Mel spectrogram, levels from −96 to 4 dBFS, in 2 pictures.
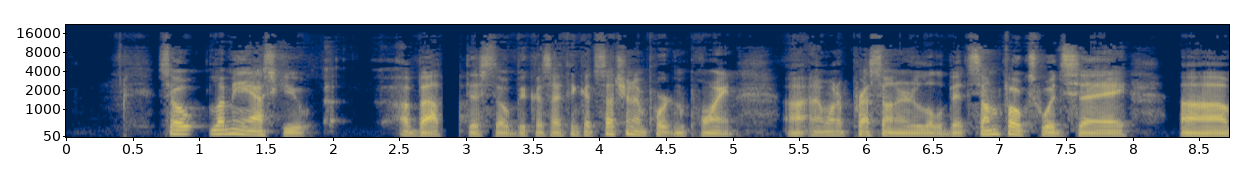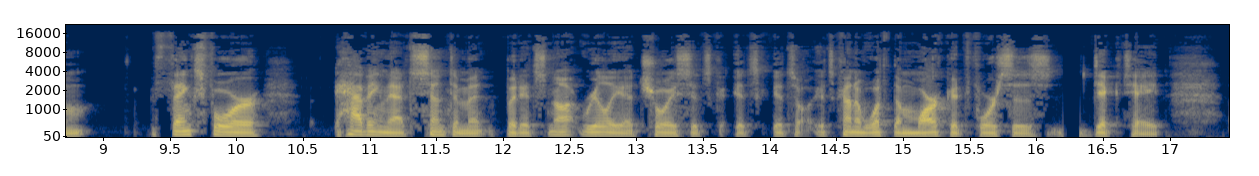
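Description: At 2.81 s the speech drops out for about 137 ms, until 2.95 s, then picks up with "this though because I". It happens again after "what the market forces", from 16.19 to 16.33 s, about 132 ms. Both are a gap at a join of encoded pieces. The segments were encoded separately and butted together untrimmed, so encoder start-up delay and last-frame padding stayed in. You hear a hole with smeared edges before the speech carries on.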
